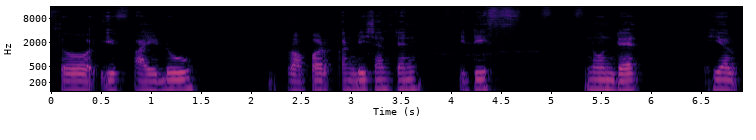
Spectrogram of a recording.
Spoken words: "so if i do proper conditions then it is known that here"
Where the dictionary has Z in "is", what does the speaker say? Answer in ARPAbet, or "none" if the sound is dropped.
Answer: S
